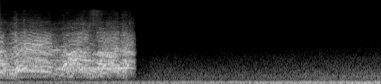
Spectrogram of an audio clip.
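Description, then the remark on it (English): A loud burst of crowd cheering and clapping outside the High Court, after it ruled that proscribing Palestine Action as a terror group was unlawful, lasts just over a second, then cuts off abruptly, leaving a low, steady background rumble. “It's after the High Court ruled prescribing it as a terror group was unlawful, prompting cheers and claps outside.”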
